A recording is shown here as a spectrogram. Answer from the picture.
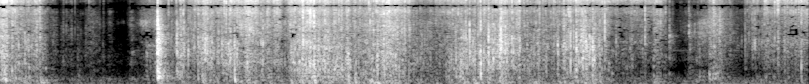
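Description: Crumpled paper packing rustling and crinkling as it is pulled out of a cardboard box and opened out by hand, with a sharp crackle about a second and a half in.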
